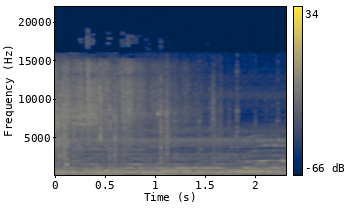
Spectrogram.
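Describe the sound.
Newborn animal's cry played over a large speaker in a field during a deer playback experiment, a sustained tonal wail with a steady, unbroken level throughout.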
